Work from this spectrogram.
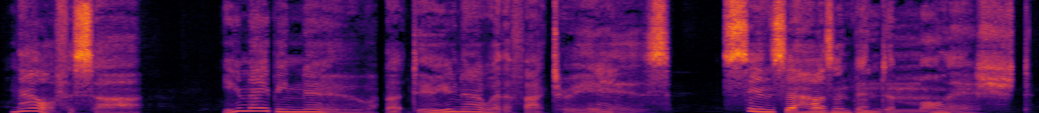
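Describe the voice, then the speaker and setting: A very slow, drawn-out British male voice , acted by a man, for a sly siren in an audio roleplay. He is teasing and mock-polite, with menace underneath and theatrical swings in pitch. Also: darkish tone, husky, no echo, exaggerated voice. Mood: sly, feigned innocence. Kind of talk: ASMR audio roleplay acting.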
